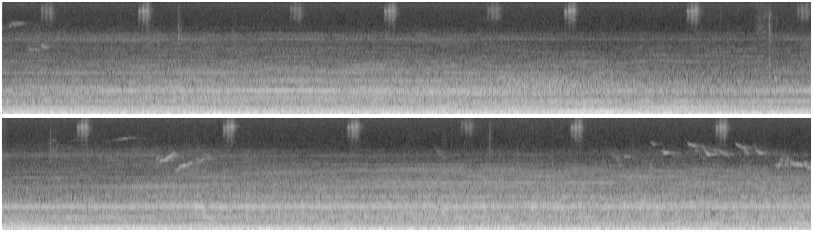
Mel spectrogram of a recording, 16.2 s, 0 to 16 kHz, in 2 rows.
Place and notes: Behoes Ln, Reading, UK - Behoes Lane Meditation
Meditation on Behoes Lane in Woodcote looking out over the Thames and Moulsford with Didcot power station in the distance. The shifting drone of a lawn mower is prominent throughout most of the recording punctuated in the foreground with birds and the scurrying of two rats that were intrigued by my presence. Recorded on a Sound Devices 788T with a pair of Sennheiser 8020s either side of a Jecklin Disk.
